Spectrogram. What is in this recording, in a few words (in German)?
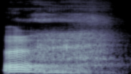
Soldier auto dejected tie; Brummen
